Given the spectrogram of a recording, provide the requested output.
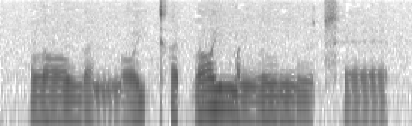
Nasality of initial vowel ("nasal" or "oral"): oral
